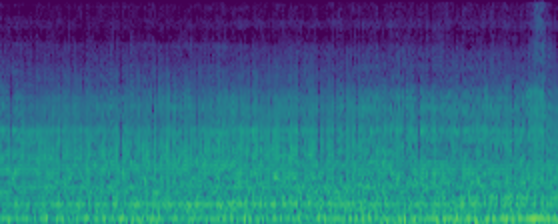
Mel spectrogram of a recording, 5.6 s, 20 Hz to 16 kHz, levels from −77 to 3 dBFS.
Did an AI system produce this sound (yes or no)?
yes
